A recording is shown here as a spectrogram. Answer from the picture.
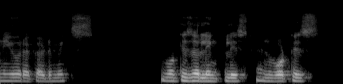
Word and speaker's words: linked list: It is spelled as linked, but in pronunciation it is called as link only.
